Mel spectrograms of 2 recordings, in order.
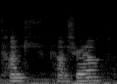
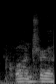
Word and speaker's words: Cointreau: Contro? Cointreau.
